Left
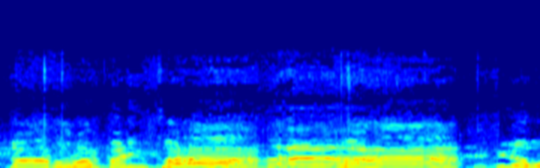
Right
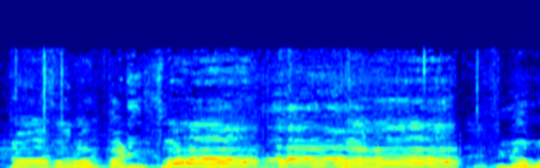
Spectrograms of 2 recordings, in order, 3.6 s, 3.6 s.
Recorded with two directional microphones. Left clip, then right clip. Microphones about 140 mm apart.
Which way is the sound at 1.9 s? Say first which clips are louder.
Left 3 dB; 20° left (ahead or behind).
